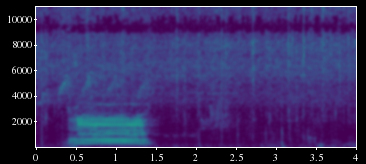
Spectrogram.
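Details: A cow from a herd of cattle roaming on the road gives a single drawn-out moo about a second long, rich and harmonic with a steady pitch, followed by quiet surroundings with faint background noise.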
